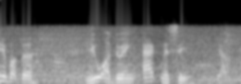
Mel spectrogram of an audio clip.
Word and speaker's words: Agnesi: see who is very agnes okay don't say asian this is not asian i've heard some people call it asian this is agnes ravioli penne pasta fettuccine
